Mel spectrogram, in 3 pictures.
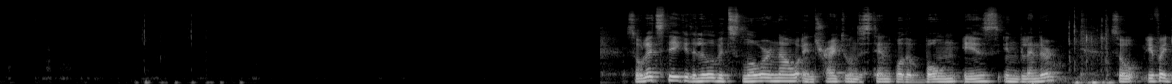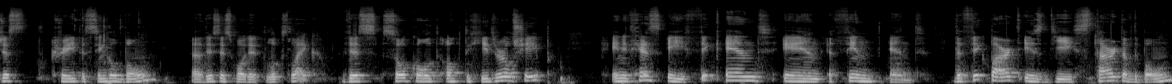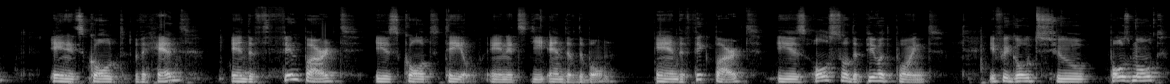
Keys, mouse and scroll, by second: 1.1 middle click, 1.2-2.2 scroll down 5, 1.5 shift+middle click, 1.9 shift+middle click, 2.2 middle click, 2.4 middle click, 3.4 click, 3.7 click, 3.9 click, 5.1 click, 5.2 click, 5.5 click, 5.7 click, 10.9 shift+a, 12.9 shift+middle drag, 24.9 d, 25.2-25.6 drag, 25.6 d, 27.5 d, 27.9-28.8 drag, 28.8 d, 28.9 d, 30.8 Tab, 34.8 middle click, 34.8 click.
